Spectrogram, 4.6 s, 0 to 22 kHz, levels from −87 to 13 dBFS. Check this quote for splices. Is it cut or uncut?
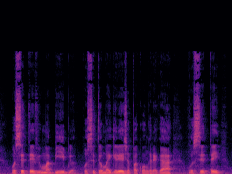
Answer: uncut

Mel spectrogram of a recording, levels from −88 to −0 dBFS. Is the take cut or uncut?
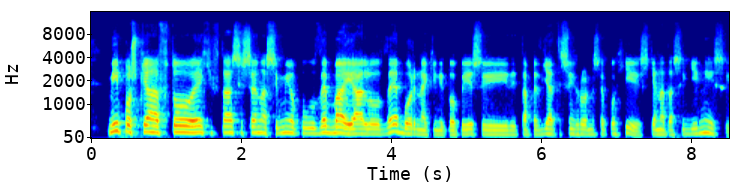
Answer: uncut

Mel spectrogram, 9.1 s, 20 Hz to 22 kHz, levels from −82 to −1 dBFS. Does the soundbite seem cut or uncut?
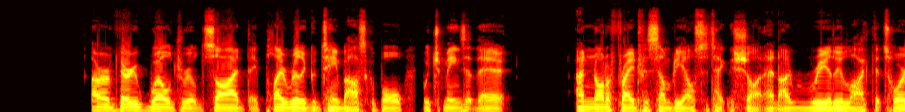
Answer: cut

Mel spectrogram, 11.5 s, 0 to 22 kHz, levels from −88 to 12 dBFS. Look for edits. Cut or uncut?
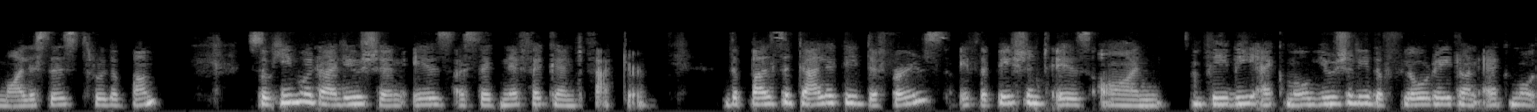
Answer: uncut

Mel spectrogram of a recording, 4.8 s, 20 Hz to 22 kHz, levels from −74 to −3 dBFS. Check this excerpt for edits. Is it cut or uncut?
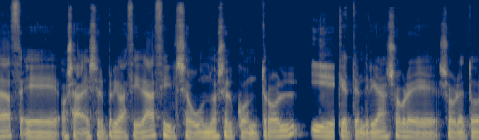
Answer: cut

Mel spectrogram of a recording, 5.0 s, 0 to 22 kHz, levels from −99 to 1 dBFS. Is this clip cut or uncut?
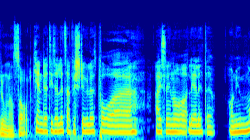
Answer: uncut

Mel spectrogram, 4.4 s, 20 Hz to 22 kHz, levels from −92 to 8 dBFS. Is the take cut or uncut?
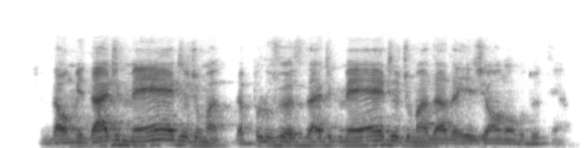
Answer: uncut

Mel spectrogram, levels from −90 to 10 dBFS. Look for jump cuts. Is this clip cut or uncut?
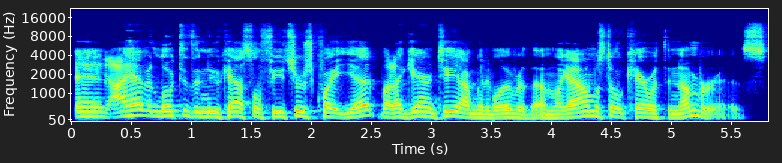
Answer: cut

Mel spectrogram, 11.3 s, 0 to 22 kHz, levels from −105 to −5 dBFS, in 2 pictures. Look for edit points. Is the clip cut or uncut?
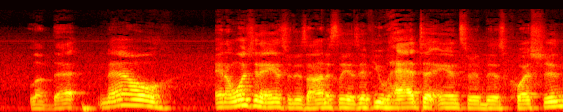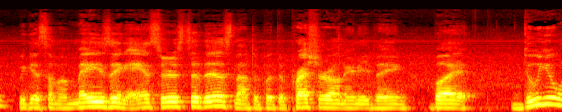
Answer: cut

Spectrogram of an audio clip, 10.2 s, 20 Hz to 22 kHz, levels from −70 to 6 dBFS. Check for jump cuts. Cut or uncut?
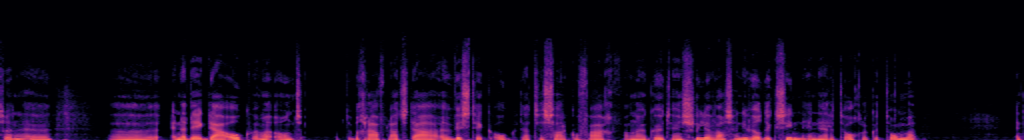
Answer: uncut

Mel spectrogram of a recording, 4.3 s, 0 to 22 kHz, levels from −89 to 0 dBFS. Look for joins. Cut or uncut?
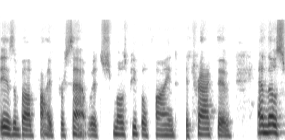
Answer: cut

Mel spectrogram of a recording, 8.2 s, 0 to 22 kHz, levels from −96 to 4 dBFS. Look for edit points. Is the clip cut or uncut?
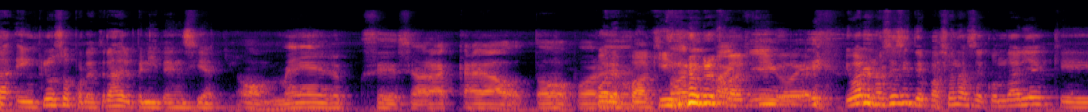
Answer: uncut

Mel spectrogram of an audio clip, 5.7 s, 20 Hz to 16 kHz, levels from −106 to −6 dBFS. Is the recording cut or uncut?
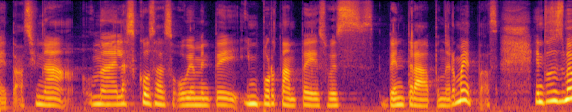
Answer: uncut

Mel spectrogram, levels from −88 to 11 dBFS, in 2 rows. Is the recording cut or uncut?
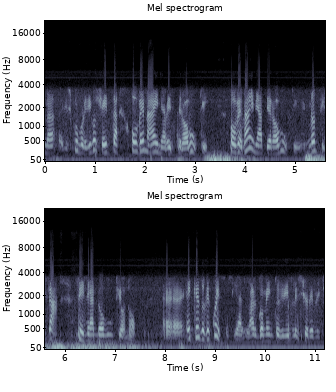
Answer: uncut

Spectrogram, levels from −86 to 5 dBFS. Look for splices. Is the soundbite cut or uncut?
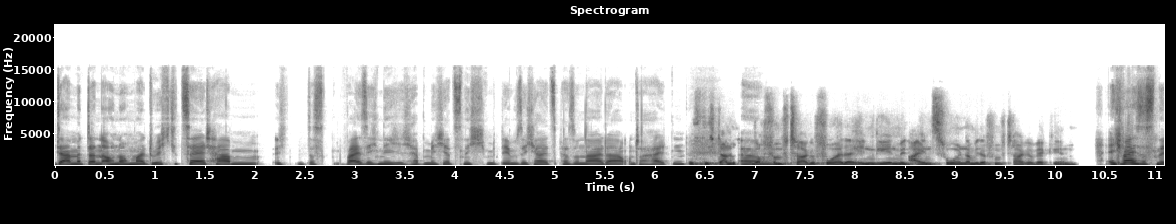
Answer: cut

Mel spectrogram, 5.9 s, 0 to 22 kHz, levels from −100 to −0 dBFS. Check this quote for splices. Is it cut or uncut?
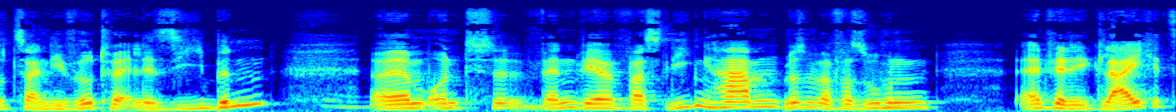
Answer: cut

